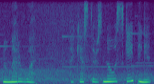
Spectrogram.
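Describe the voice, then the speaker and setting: A woman voicing a gentle burdened girl. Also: high-pitched, fairly even intonation, moderate pace, slight background noise, close to an everyday voice. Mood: resolved. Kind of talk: video game dub acting.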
